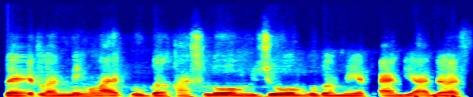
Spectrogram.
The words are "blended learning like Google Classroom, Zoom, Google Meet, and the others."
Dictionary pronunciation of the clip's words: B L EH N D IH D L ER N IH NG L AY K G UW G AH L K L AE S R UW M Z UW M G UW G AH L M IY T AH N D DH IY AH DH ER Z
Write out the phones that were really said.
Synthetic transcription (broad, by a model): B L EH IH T L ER N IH NG L AY K G UW G AH L K AA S L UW M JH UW M G UW G AH L M IY T AH N D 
